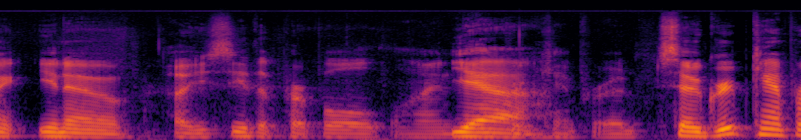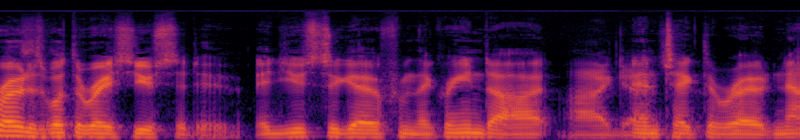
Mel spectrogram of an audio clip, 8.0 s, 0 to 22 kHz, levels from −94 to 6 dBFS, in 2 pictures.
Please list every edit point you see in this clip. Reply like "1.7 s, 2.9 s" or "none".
none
